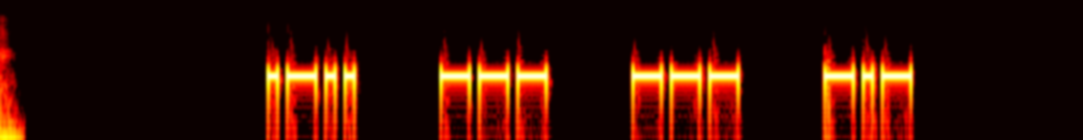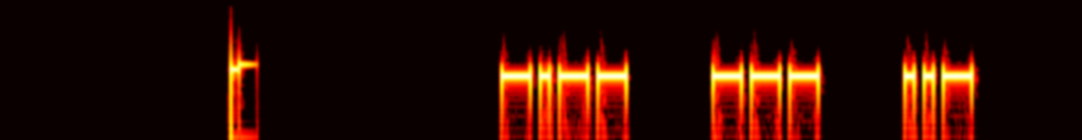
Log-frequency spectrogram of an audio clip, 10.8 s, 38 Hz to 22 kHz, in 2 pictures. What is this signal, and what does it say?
Morse code, heard as a keyed tone, about 25 wpm, spaced as for 14 wpm, 700 Hz. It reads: LOOK YOU
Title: 3x Character Spacing - Top 200 Words - 25wpm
